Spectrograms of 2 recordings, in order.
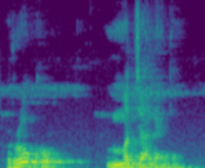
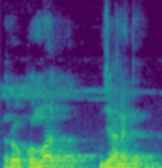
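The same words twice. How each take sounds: First: There is a pause right after the first word. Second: There is a pause right after the second word. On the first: Stop him, do not let him go. "अगर हमने कमा यहाँ पे लिखा होता तो हम लिखते" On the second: Do not stop him, let him go. "अगर हम मत के बाद कमा देना होता तो हम बोलते"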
